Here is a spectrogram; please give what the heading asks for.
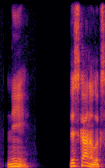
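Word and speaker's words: に: Can you guess how it's pronounced? That's right, ni.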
